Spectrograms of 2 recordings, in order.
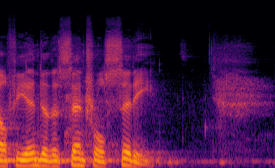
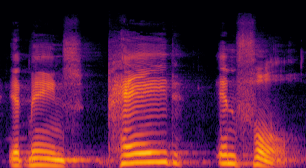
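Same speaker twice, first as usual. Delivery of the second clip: slow and weighty; 2 semitones higher, much slower than usual. Acted. Defining tetelestai slowly.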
